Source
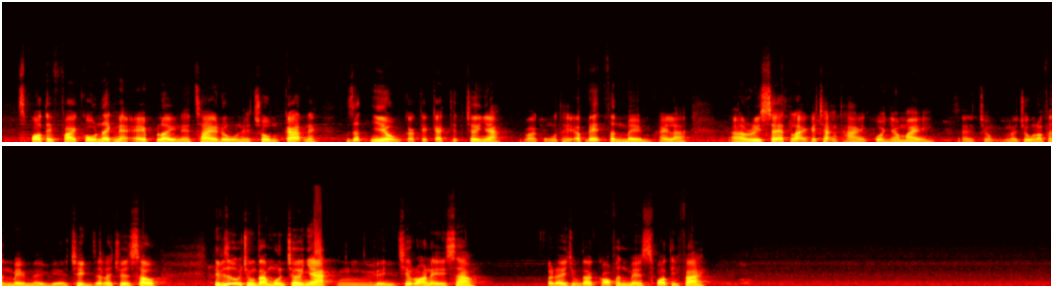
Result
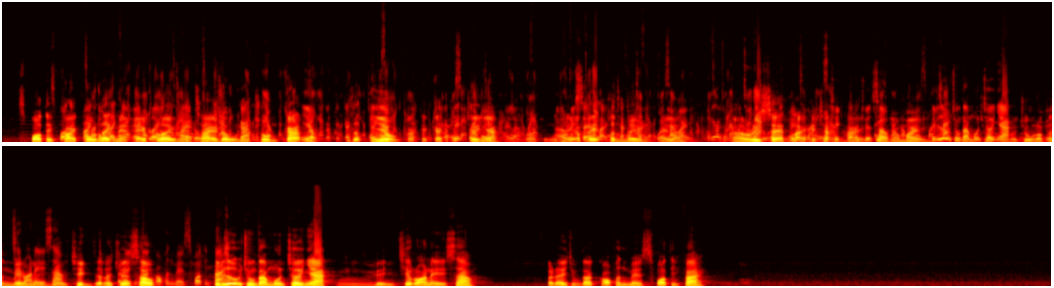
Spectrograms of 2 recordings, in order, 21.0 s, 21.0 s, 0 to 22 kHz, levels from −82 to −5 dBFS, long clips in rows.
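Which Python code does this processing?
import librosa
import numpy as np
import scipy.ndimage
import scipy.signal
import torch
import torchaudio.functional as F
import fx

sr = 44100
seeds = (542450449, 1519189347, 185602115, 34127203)

y = fx.echo_pitch(x, sr, ms=370, semitones=6, count=3, db_per_echo=-6.0)
y = fx.upward_expand(y, sr, threshold_db=-34.0, expansion=1.5)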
